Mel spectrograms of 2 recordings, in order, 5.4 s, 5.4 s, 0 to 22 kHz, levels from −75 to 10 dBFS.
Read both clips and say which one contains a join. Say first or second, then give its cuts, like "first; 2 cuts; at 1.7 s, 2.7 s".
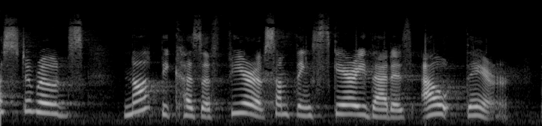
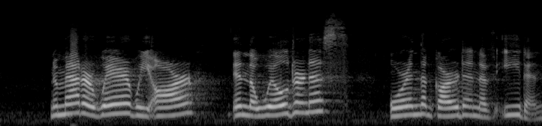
second; 1 cut; at 3.7 s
